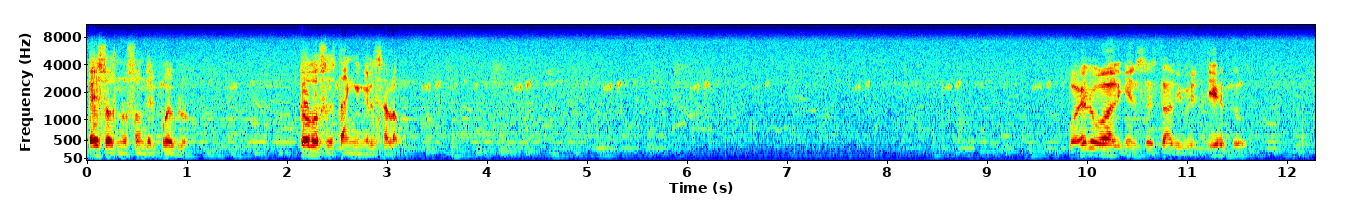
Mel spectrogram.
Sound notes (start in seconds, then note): 4.6 people chattering; 4.6 people laughing; 6.7 upbeat piano music plays in saloon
